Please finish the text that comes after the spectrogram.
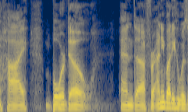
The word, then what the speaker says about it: Bordeaux: like super hyped but so many people had no idea how to pronounce bordeaux we had like bordux's board ducks was the most common mispronunciation for that black and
